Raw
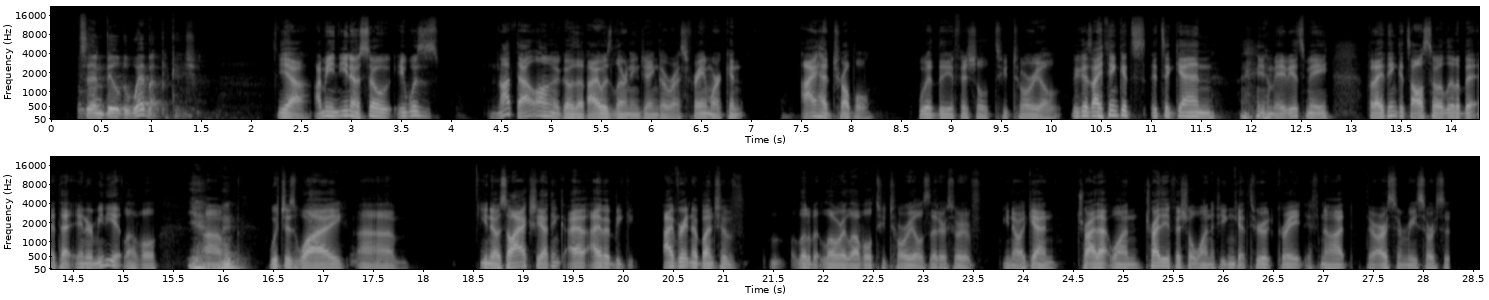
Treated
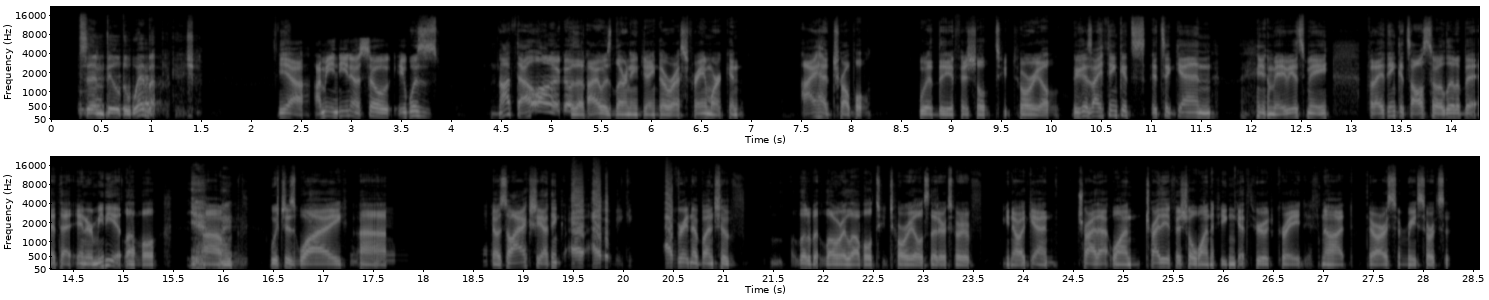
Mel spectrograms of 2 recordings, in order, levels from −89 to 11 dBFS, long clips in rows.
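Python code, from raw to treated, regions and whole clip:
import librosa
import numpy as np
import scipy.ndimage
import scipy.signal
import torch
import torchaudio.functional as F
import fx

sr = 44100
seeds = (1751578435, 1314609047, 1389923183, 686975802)

y = fx.chain(x, sr, fx.brickwall_lowpass(high_hz=6900.0),
    fx.low_shelf(hz=190.0, db=-5.5), at=(2.4, 3.57))
y = fx.chain(y, sr, fx.steep_highpass(hz=380.0, slope=36),
    fx.comb(ms=3.5, depth=0.91),
    fx.quant_float(bits=8), at=(4.8, 5.21))
y = fx.chain(y, sr, fx.tone_stack(knobs='10-0-1'),
    fx.auto_swell(attack_ms=205.0),
    fx.ring_mod(carrier_hz=440.0), at=(17.63, 18.71))
y = fx.chain(y, sr, fx.fixed_phaser(hz=560.0, stages=4),
    fx.tube_stage(drive_db=38.0, bias=0.8), at=(19.4, 20.56))
y = scipy.signal.sosfilt(scipy.signal.butter(4, 190.0, 'highpass', fs=sr, output='sos'), y)
y = fx.tilt_shelf(y, sr, db=-8.5, hz=1300.0)
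y = fx.level_steps(y, sr, step_db=22)
y = y * 10.0 ** (5.5 / 20.0)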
